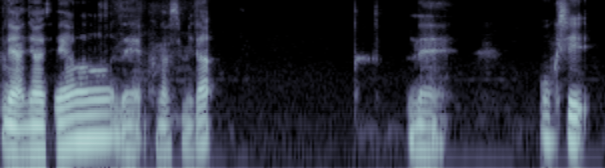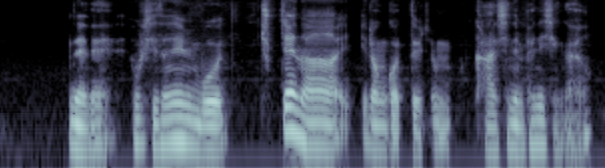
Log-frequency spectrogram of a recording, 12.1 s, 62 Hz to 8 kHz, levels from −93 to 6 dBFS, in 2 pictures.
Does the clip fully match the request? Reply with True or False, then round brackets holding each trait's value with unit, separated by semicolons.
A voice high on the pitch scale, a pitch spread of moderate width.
False (115 Hz; 3.8 semitones)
